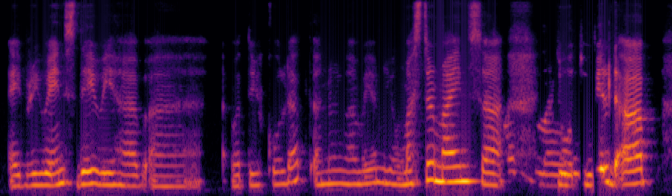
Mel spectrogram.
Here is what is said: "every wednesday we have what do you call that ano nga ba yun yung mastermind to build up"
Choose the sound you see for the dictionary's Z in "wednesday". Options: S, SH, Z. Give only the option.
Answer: S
